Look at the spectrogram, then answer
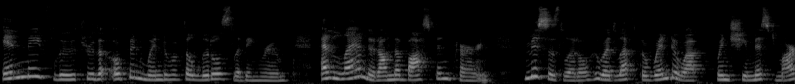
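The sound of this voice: The voice is an unforced reading voice. It comes across as an unforced reading voice throughout.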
